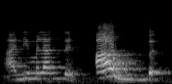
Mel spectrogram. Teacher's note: huruf ba, rapatkan bibir juga di hujung, tetapi tambah sifat lantunan pada huruf ba, menghasilkan bunyi ab.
